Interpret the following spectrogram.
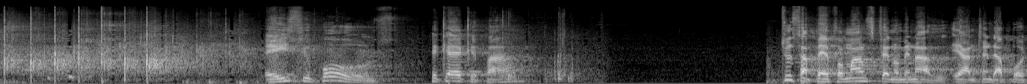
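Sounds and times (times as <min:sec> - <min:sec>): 
audience applause: 0:00.0 - 0:03.0
speech: 0:02.6 - 0:05.4, 0:07.8 - 0:10.2.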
